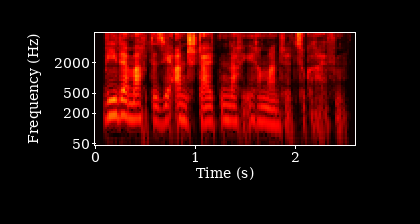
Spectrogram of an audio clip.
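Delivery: usual speaking voice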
